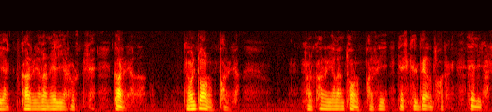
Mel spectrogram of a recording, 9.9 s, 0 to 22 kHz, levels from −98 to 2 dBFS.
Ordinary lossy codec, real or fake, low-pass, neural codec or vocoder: none; real; 7.2 kHz; none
